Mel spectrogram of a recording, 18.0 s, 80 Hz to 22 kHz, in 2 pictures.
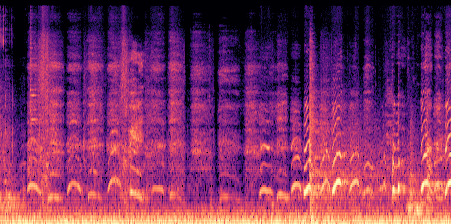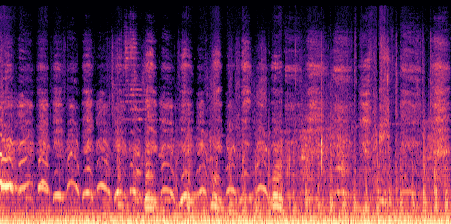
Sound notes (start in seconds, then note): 0.0 metal scrapes; 0.3 Abby pants; 5.9 Abby whimpers and pants; 13.4 urgent music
